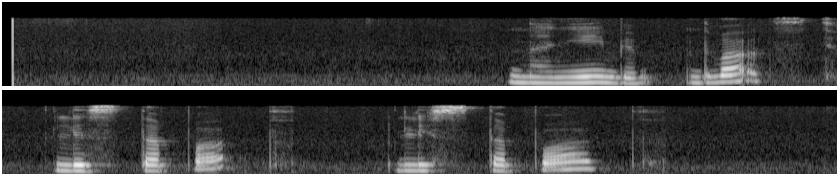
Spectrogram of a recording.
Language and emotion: Russian, sad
